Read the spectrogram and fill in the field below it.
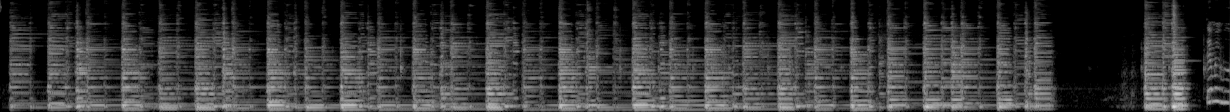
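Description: A beginner's guitar plays Dolores' verse of a song: a steady run of strummed chords, fairly quiet and alone, with a brief pause near the end before strumming resumes.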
